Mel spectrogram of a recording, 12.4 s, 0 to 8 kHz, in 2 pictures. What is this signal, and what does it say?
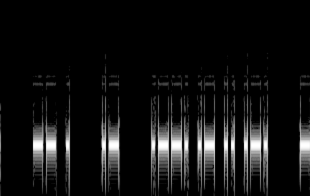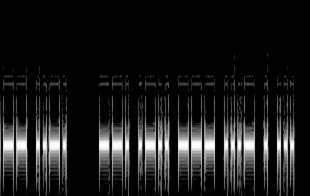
Morse code, heard as a keyed tone, about 18 wpm, 650 Hz. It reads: ME A PAIR OF GLOVES
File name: 04-Chapter-04 18 WPM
